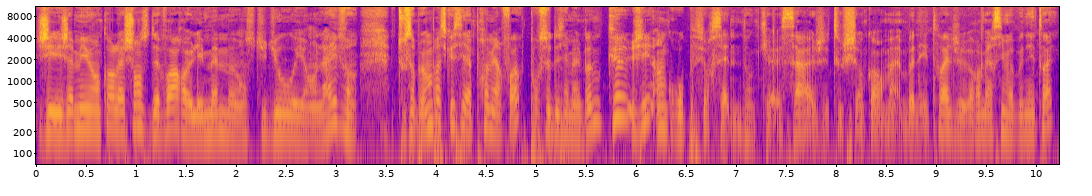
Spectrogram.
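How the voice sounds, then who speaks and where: A woman's voice: fairly low pitch, a little fast, darkish tone, a little hiss or hum. A woman whose first language is English, a singer-songwriter answering interview questions in a hesitant way, with many filler sounds and restarts.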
